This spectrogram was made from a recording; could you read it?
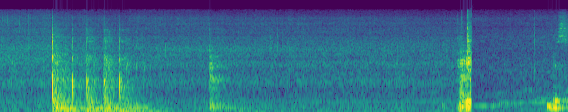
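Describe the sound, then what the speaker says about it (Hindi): Macaroni stir-frying in a pan for a chatpati macaroni dish, with a few sharp spatula clinks and scrapes near the start, then a quieter stretch and another burst of stirring under a low sizzle. "इसकी अच्छी तरह करेंगे भुनाई।"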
